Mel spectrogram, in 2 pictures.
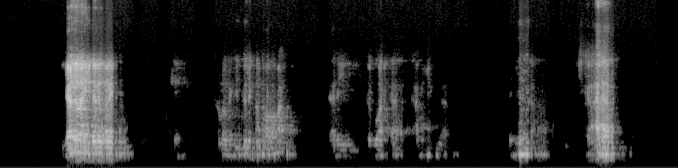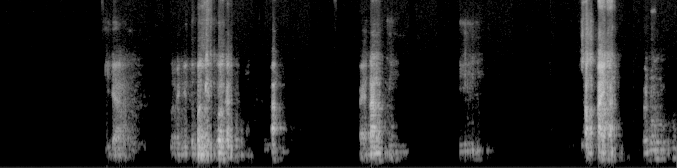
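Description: A middle-aged man speaks calmly into a microphone, with pauses, heard through an online call.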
